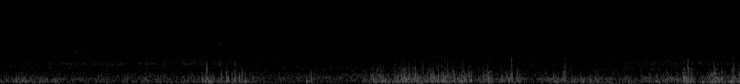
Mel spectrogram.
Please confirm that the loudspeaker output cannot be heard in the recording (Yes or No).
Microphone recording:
Yes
